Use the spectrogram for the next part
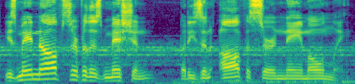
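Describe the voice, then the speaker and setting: A man's voice: lowish voice, expressive, fast, soft background music, lightly acted. An actor playing a male intelligence agent reading out a dossier in a factual briefing tone.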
